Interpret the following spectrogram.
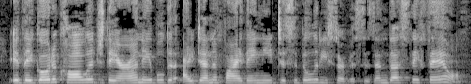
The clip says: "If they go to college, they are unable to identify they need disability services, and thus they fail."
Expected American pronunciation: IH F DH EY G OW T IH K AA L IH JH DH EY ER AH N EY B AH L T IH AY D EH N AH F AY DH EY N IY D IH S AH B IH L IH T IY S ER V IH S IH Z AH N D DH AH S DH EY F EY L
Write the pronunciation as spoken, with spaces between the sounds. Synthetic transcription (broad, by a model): IH F DH EY G OW T IH K AA L IH JH DH EY ER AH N EY B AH L T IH AY D EH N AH F AY DH EY N IY D IH S AH B IH L IH T IY S ER V IH S IH Z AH N DH AH S DH EY F EY L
